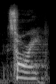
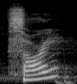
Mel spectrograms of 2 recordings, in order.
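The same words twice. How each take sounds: First: It is short and fast with a slight rise. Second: It is drawn out with a big final rise. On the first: Excuse me, let me past. "That's short" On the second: Can you repeat that? "the tone goes up at the end much more dramatically ... you stretch the vowel slightly"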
